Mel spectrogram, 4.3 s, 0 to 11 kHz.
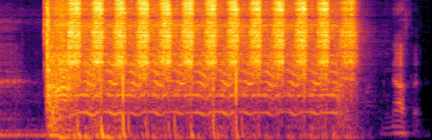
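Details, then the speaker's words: Mazda RX-7 rotary, disassembled: even, brisk cranking with seemingly good compression but never catches; no spark found, ignition wiring being traced. "we're going to find the ignition wire now so we have the Turning we have no spark"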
